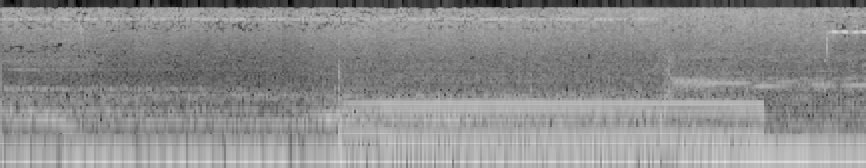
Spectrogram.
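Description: Electronic music: a low rumbling drone, joined about three and a half seconds in by a loud sustained chord of steady synthesized tones. The chord cuts off abruptly shortly before the end.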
